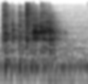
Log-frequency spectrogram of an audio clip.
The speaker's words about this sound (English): Your dice sound like they always get stuck.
